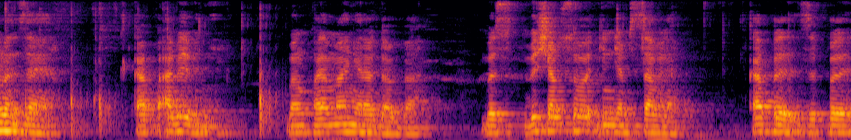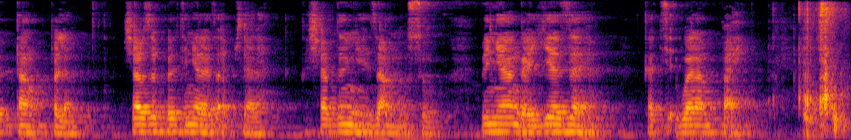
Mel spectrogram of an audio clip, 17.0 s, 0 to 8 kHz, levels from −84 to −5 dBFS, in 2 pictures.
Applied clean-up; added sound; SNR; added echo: none; none; none; reverberation time 0.6 s.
